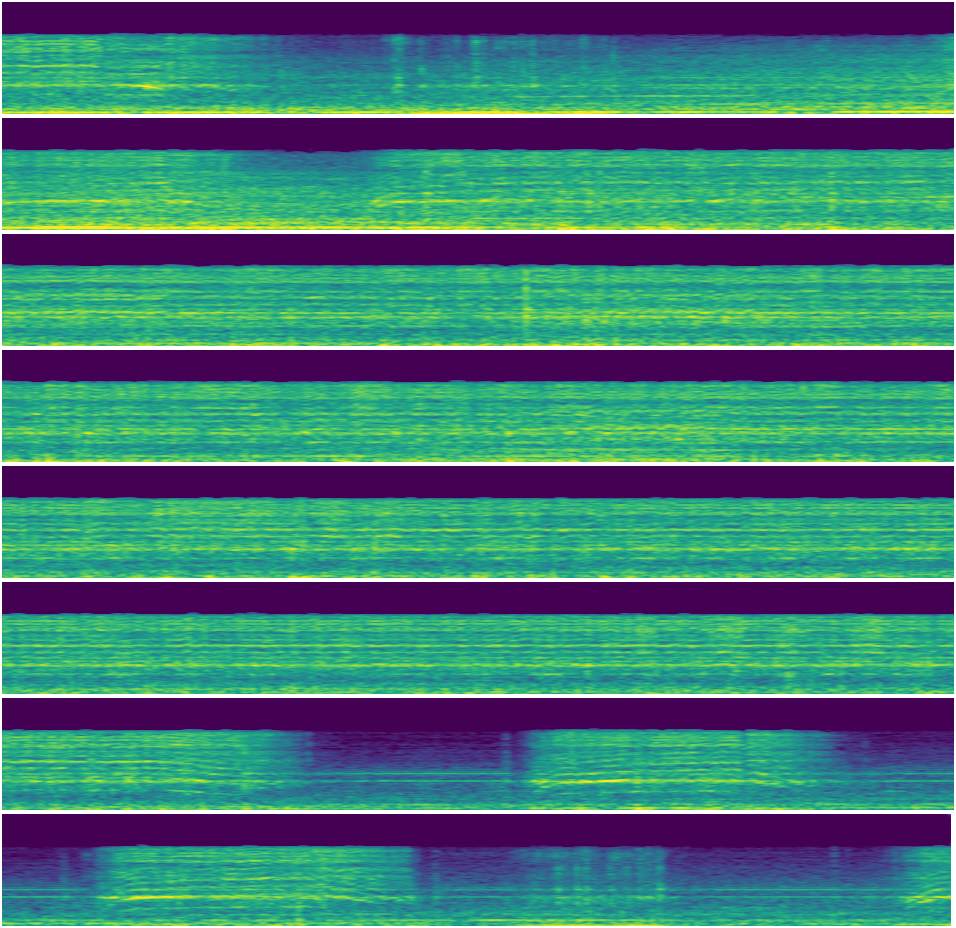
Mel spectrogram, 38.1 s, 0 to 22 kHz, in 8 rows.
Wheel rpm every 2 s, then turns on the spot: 70, 10, 60, 100, 160, 160, 160, 160, 160, 160, 160, 160, 160, 160, 130, 50, 50, 50, 30.
0-4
